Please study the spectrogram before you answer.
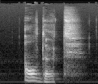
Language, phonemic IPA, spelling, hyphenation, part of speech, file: Dutch, /ˈɑl.dərt/, Aldert, Al‧dert, proper noun, Nl-Aldert.ogg
- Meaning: a male given name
